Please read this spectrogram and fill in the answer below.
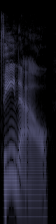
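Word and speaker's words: Finau: Toni thin now but it's it's but it's pronounced fie now ven o w but it's spelled fi na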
